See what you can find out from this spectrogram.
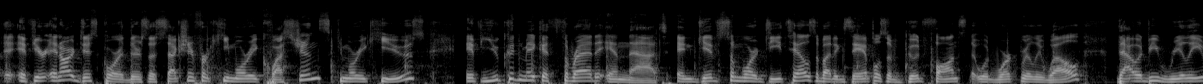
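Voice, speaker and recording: A man hosting a casual live stream for a game studio, chatting and answering viewers' questions. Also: mid-range voice. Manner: chatty, rambling, talks to chat.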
